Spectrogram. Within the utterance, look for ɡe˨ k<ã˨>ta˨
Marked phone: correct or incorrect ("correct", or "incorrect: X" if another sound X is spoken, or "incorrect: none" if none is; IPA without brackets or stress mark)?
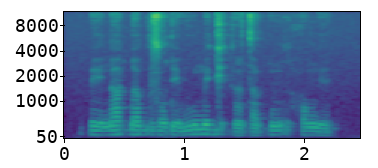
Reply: correct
